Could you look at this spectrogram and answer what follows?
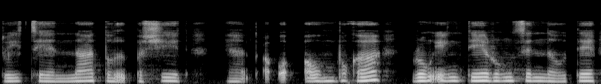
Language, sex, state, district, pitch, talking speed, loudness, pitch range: Mizo, female, Mizoram, Aizawl, 160 Hz, 150 wpm, -18 LUFS, 150-165 Hz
